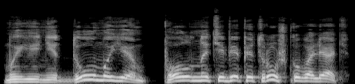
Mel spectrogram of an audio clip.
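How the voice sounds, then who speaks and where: A man's voice: lowish voice, animated, normal speed, dry recording, voice pushed up. A man voicing a flustered, pleading woman. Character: nervous scheming middle-aged woman.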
